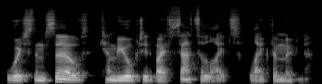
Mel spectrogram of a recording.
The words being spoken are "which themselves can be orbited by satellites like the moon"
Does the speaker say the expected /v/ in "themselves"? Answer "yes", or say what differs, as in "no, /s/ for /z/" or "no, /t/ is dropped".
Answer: yes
